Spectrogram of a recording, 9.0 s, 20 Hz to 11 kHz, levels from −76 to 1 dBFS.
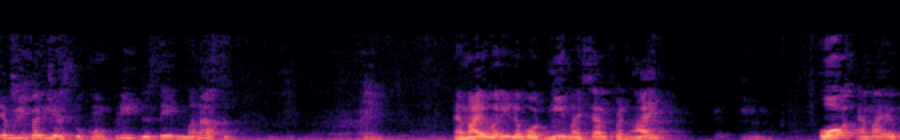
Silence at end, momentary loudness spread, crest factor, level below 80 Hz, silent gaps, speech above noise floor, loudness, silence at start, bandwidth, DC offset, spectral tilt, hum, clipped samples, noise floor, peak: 0 s; 19 LU; 20 dB; -46 dBFS; none; 33 dB; -19 LUFS; 0 s; 8.4 kHz; under 0.1%; -8.5 dB/octave; none; under 0.1%; -51 dBFS; 0 dBFS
